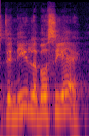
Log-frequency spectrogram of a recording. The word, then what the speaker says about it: Denis Labossiere: I have been told that the pronunciation is very French, so this is Denis Labossiere.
